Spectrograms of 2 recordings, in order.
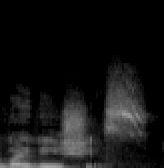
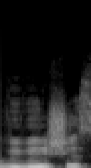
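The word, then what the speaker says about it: vivacious: It means you आर वाइवेशियस। कुछ लोग इसको विवेशियस भी कहते हैं बट वाइबेशियस ज्यादा प्रोनाउंस होता है।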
